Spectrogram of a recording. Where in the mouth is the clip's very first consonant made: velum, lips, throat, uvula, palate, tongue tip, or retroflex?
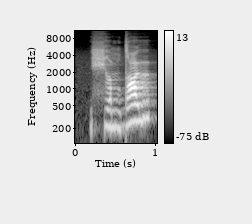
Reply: palate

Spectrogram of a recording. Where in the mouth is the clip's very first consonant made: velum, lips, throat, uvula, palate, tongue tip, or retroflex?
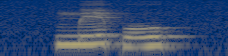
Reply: lips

